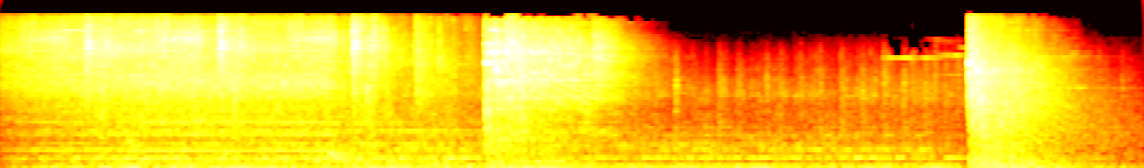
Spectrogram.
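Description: Cinematic transition sound design under an animated graphic: a dense mechanical rumble with a few steady humming tones, cut by two sudden booming hits, a little over three and a half seconds in and again near the end, the last one fading away.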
